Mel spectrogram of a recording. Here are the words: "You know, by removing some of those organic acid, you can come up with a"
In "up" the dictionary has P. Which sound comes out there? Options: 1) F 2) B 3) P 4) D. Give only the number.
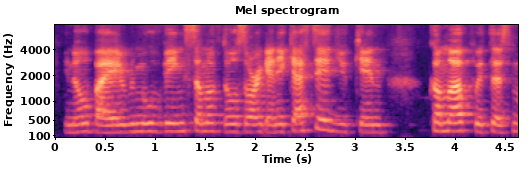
3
